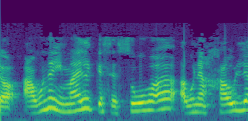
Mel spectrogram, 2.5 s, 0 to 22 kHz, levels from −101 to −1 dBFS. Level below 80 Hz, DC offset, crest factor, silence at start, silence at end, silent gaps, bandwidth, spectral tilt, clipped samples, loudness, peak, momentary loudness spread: -66 dBFS; under 0.1%; 12 dB; 0 s; 0 s; none; 7.4 kHz; -4 dB/octave; under 0.1%; -16 LUFS; -2 dBFS; 4 LU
